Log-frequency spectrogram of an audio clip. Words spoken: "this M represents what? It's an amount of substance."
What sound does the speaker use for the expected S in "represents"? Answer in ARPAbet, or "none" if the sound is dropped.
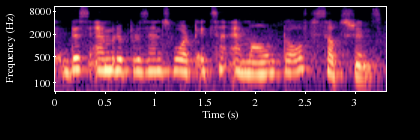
S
